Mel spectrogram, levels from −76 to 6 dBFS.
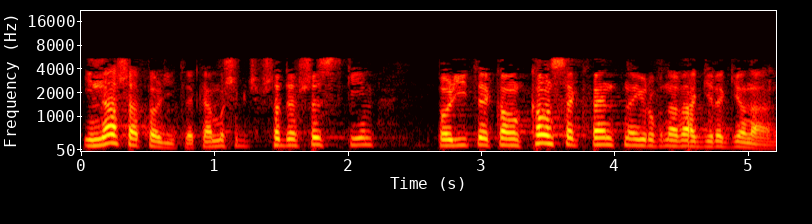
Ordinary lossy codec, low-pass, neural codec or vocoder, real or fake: none; 5.4 kHz; none; real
